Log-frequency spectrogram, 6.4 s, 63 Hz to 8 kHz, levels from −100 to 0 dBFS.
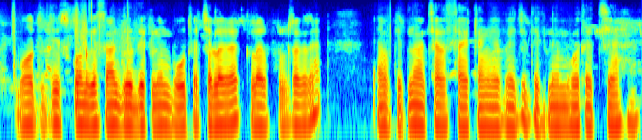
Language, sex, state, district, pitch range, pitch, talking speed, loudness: Bhojpuri, male, Bihar, Saran, 105-110 Hz, 105 Hz, 290 wpm, -19 LUFS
